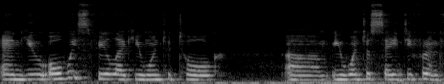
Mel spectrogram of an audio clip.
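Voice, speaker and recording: A woman's fairly high, somewhat breathy voice has a dark, mellow tone and monotone, flat intonation. She talks at a moderate pace, with audible room echo. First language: not English. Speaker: vlogger sharing personal experience. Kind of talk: personal vlog, reflective monologue. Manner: halting, with fillers and restarts.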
